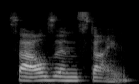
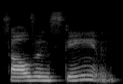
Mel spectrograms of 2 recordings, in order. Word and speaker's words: Salzenstein: Okay, so stop with the first syllable. Say it again. Sal. Saul. Sal. Okay. Then what comes after Saul? Zen. Yeah, Saul Zen. Yeah, Saul Zen. Okay, And Salzenstein. then change that. Steen. Salzenstein. Yes.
